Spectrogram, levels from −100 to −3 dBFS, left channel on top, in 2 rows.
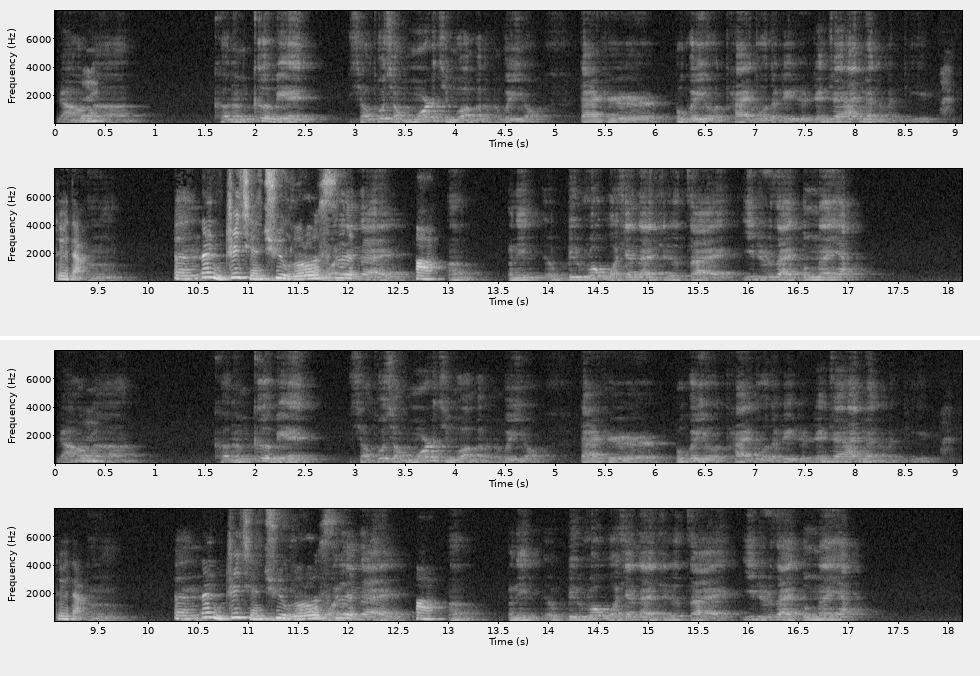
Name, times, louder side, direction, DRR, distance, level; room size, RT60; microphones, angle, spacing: voice 1, 0.0-0.8 1.6-2.6 2.9-4.9 5.3-8.8 9.4-9.7 10.3-10.6 11.0-12.5 13.0-13.3 13.6-17.0, left 1 dB, 20° left, 4.0 m, -37 dB
voice 2, 8.9-9.4 10.3-12.1 12.7-13.0, left 4 dB, 55° left, 0.7 m, -26 dB
24.5 x 14.0 x 3.9 m
head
